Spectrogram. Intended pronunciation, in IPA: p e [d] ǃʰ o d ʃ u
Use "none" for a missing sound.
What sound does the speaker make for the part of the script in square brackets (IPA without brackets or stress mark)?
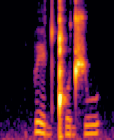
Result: d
